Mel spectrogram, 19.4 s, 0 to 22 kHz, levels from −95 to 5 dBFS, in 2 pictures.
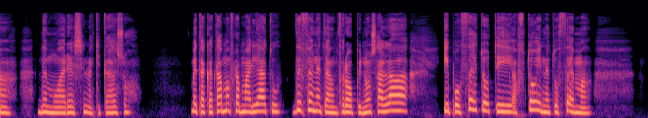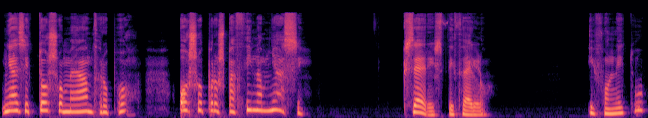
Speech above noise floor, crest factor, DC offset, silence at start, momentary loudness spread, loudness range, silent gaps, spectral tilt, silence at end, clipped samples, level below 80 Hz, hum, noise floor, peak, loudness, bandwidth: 59 dB; 16 dB; under 0.1%; 0 s; 9 LU; 5 LU; none; -5 dB/octave; 0.1 s; under 0.1%; -64 dBFS; none; -78 dBFS; -4 dBFS; -19 LUFS; 14 kHz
